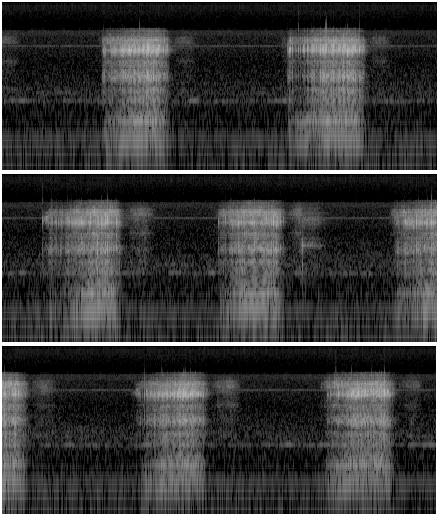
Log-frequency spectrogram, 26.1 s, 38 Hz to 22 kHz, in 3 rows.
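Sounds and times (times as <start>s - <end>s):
faint breathing: 0.0s - 0.6s, 3.2s - 4.1s, 7.2s - 8.0s, 11.0s - 12.1s, 13.0s - 15.4s, 16.5s - 18.8s, 21.4s - 22.5s, 23.8s - 26.0s
woman snoring: 2.0s - 3.5s, 5.7s - 7.4s, 9.5s - 11.2s, 13.0s - 15.0s, 16.6s - 18.0s, 20.1s - 21.6s, 23.8s - 25.4s.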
